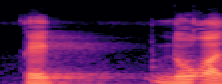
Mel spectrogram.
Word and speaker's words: 백로: 이거 발음해보세요. 어떻게 됩니까? 자연스럽게 하면 백노가 되고, 그 다음에 또 이 기역이 바뀌어서 백노가 되죠. 백노. 이해되죠?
